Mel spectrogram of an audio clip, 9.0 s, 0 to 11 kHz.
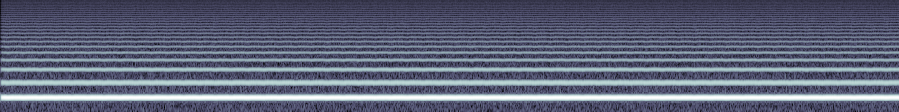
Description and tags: Transistor Organ Violin - A4
Sample of an old combo organ set to its "Violin" setting.
Recorded with a DI-Box and a RME Babyface using Cubase.
Have fun!
70s, analog, analogue, combo-organ, electric-organ, electronic-organ, raw, sample, string-emulation, strings, transistor-organ, vibrato, vintage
